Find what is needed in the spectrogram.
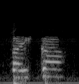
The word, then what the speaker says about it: Ryka: Hi, my name is Raika, and I think the answer is race car. – What's your name again? – Raika. – How do you spell it? – R-Y-K-A.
